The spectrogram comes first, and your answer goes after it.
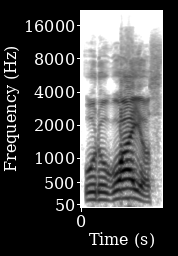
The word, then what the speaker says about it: uruguayos: Uruguayos, that's how you say it.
